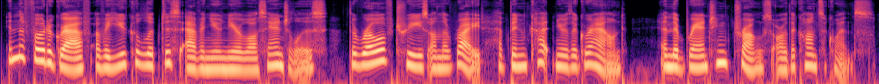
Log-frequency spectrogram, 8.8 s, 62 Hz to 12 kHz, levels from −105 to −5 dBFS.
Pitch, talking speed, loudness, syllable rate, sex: 190 Hz, 205 wpm, -19 LUFS, 5.4 syllables/s, female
